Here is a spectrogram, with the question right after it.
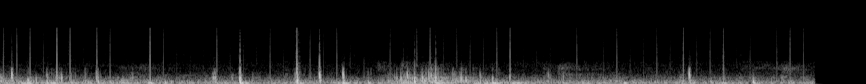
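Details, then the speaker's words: Chest sounds with many brief, loud, explosive popping clicks over a low rumble, the low-pitched kind of crackle; coarse crackles. "Les râles crépitants sont des bruits courts et explosifs. On distingue selon leur hauteur les crépitants fins et les gros crépitants."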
